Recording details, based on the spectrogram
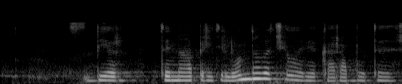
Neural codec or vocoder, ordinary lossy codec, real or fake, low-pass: codec, 24 kHz, 1.2 kbps, DualCodec; AAC, 32 kbps; fake; 7.2 kHz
